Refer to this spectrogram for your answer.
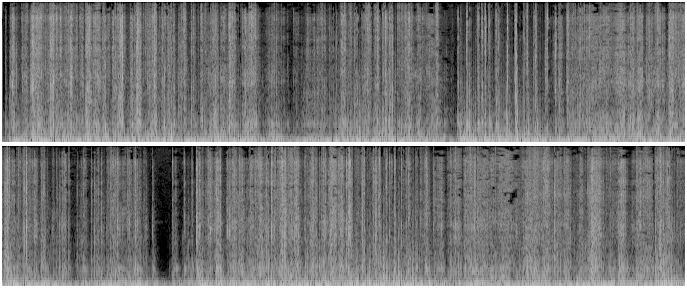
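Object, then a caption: Metal mesh microphone grille. Fingertips rapidly scratch and tap the top of a hollow black metal mesh microphone grille. The result is a dense, continuous low rumbling and scuffing with almost no high content, broken by a few brief dips in loudness.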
